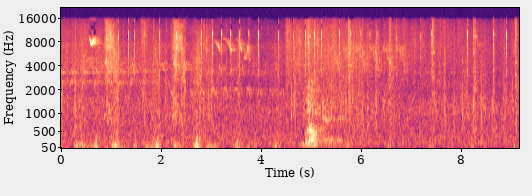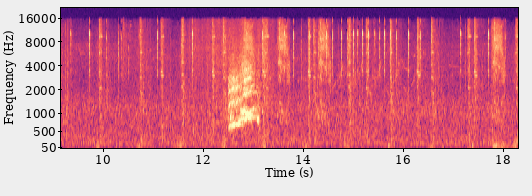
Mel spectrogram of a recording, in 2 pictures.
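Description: Soft menu clicks tick as items are scrolled through.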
